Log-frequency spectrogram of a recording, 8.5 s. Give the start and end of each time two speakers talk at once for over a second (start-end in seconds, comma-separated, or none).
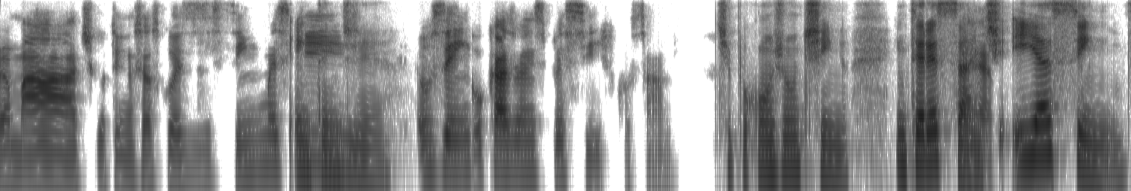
none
